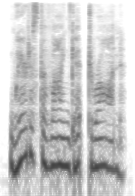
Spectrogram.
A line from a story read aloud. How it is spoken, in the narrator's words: Asterin said quietly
